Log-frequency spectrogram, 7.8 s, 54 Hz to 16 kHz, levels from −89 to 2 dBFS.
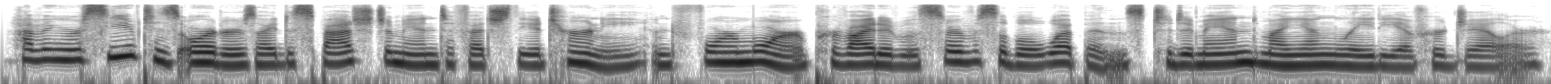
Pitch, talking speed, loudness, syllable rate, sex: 215 Hz, 210 wpm, -16 LUFS, 5.9 syllables/s, female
